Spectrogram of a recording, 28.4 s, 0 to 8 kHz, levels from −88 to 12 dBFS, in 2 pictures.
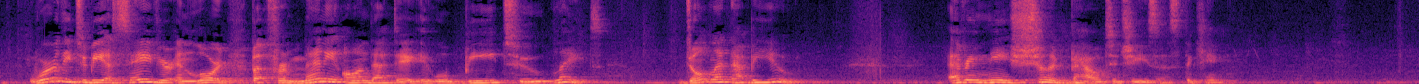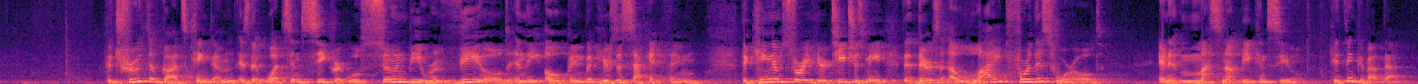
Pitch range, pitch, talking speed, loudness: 155-215 Hz, 180 Hz, 160 wpm, -16 LUFS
